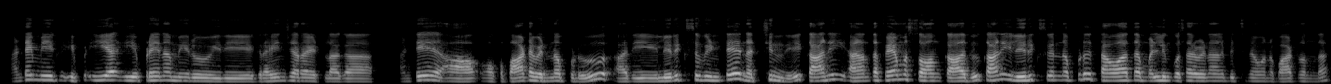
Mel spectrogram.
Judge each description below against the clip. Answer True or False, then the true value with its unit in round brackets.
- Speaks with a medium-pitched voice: True (170 Hz)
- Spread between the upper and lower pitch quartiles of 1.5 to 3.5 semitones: False (4.0 semitones)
